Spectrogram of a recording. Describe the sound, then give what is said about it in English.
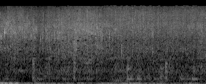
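Onion, ginger and lemongrass sizzle as they are stir-fried as flavourings, a loud, dense, steady hiss of frying with faint stirring, and no voices. “Then the flavorings are stir-fried. And then you must cook this onion, ginger, and the lemongrass.”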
